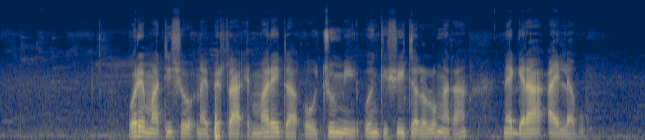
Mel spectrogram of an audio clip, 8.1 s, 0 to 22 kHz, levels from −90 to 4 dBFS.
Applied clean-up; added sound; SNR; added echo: none; none; none; none.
